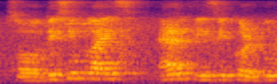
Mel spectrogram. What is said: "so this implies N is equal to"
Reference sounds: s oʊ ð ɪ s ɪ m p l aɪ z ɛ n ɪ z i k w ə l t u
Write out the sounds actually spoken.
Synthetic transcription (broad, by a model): s oʊ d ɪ s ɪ p l aɪ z ɛ n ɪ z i k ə l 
